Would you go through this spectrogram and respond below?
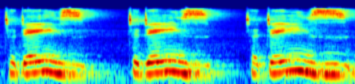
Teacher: Từ này là today's, trọng âm thứ hai các bạn ạ.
